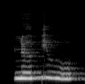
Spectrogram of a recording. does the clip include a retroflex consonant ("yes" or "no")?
yes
